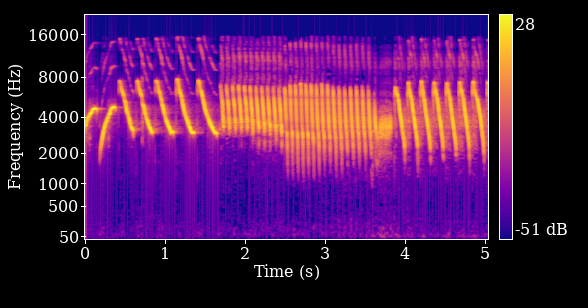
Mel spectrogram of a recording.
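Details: Singing canary, used to prompt a quiet canary into song: a few looping whistled notes break into a fast, buzzy rolling trill, then return to crisp down-slurred whistles.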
